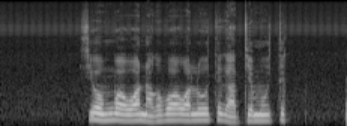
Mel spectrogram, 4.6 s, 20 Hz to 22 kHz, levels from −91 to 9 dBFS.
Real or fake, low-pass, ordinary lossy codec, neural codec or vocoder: real; none; none; none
